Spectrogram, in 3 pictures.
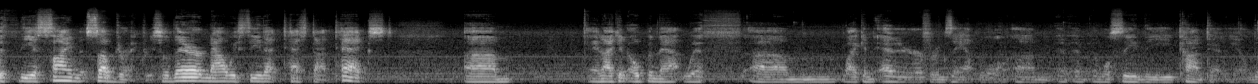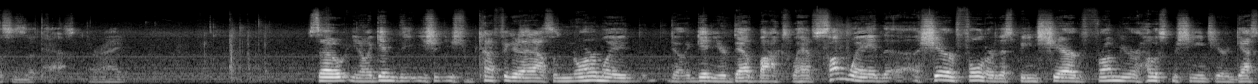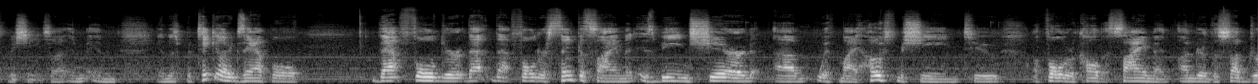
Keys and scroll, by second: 15.0 ctrl+x, 15.1 ctrl+c.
